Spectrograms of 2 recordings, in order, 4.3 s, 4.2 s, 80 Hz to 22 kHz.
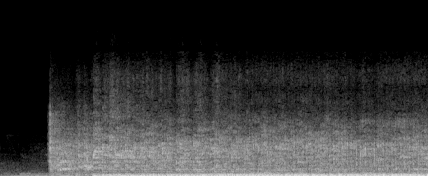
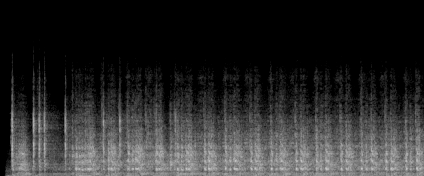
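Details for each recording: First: Used Harley-Davidson Iron 883 V-twin, first start after fresh fuel and a fully charged replacement battery: brief crank, then fires and settles into a strong, even, deep-throated lope; runs clean and healthy. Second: Harley-Davidson Iron 883 Sportster: starter churns with an uneven, slowish chug and never catches; long crank and no start from a weak battery.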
